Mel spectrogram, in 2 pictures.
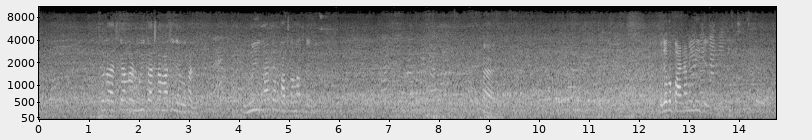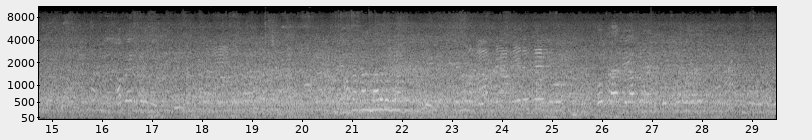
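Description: A crowd of people chatter in a large, echoing hall.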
